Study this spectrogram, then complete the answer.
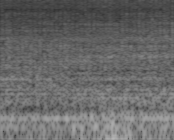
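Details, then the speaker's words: Honda Element idling, worn belt tensioner on the engine side, noise worse when the compressor comes on: loud steady droning vibration with a coarse buzzy clacking edge; confirmed by feeling the vibration and pressing the tensioner with a pry bar. "Now it's like vibrating really bad. Get that clacking noise, and then"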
